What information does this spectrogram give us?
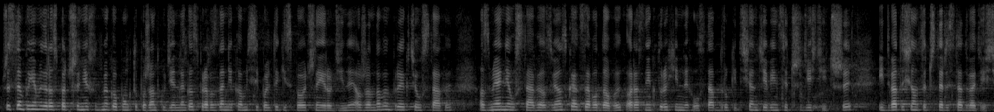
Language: Polish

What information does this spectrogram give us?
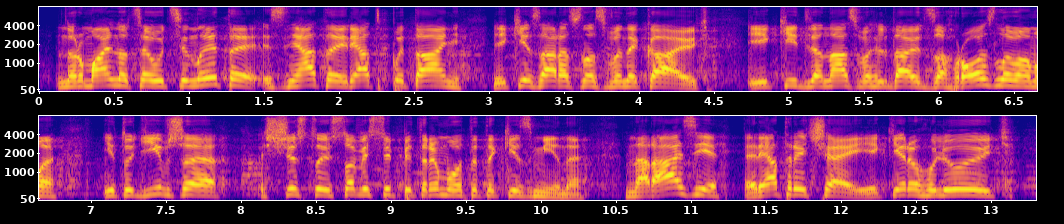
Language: Ukrainian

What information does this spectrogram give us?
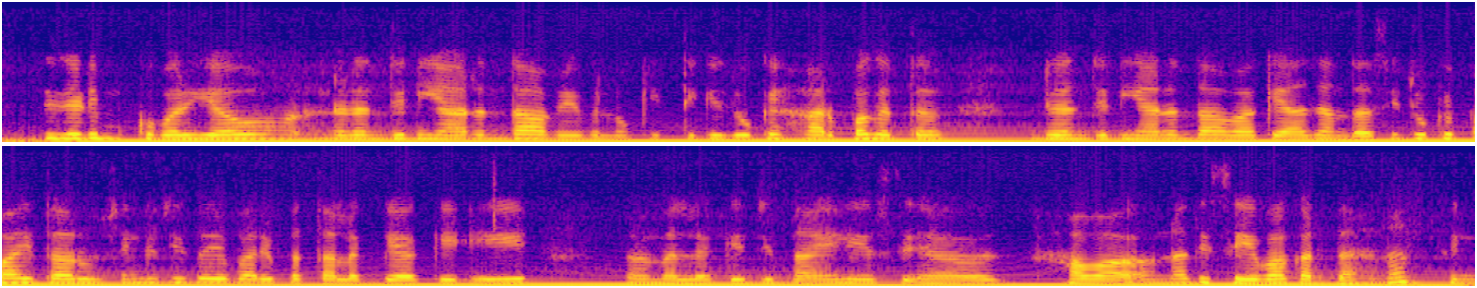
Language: Punjabi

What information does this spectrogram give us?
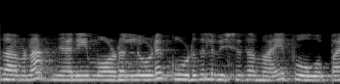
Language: Malayalam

